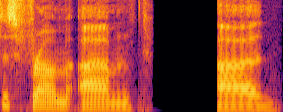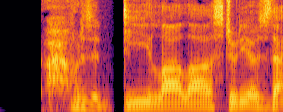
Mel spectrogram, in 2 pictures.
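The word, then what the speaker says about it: Dlala: D-La-La Studios?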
